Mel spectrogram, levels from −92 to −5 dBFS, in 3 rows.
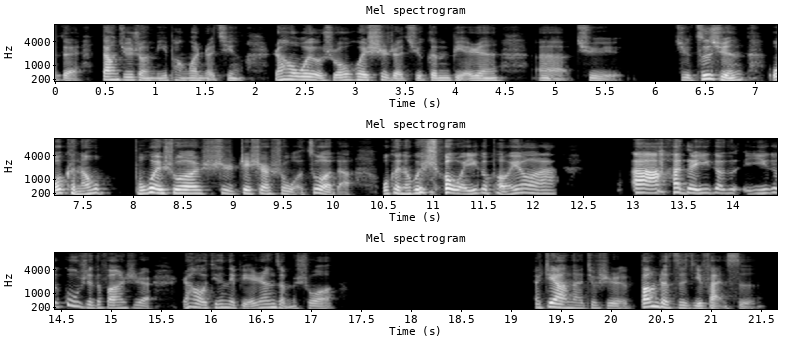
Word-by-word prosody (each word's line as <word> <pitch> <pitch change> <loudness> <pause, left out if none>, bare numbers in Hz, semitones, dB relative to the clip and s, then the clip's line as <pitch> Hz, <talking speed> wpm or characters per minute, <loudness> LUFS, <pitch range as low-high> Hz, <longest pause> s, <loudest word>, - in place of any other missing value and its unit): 对， 135 -3 -6 0.2
当 175 -1 +3
局 160 -2 -3
者 130 -5 -3
迷， 130 +1 -6
旁 135 -2 -10
观 130 -1 -4
者 125 - -6
清。 125 -4 -7 0.3
然 170 +3 -1
后 190 -1 +2
我 180 -1 +3
有 160 - +2
时 135 +3 -7
候 155 +3 0
会 160 -2 +2
试 150 0 -2
着 130 -3 -1
去 130 +2 -7
跟 135 0 -3
别 130 - -4
人 130 0 -1 0.3
呃， 130 -4 -6
去 130 -6 -8 0.5
去 145 -1 -7
咨 215 +12 +3
询。 160 -6 +2 0.2
我 200 +4 +6
可 205 - 0
能 215 +8 -1 0.2
不 185 0 0
会 235 -4 +8
说 200 -1 +5
是 195 -2 -5
这 200 +4 +2
事 190 0 -1
儿 170 - +2
是 175 0 -8
我 145 - -6
做 225 - +2
的， - - -11 0.3
我 185 - -3
可 200 - +3
能 175 0 -2
会 210 +4 +5
说 240 -1 +6
我 195 - +2
一 180 +4 +1
个 215 0 -2
朋 200 -5 -1
友 230 +2 0
啊， 195 -3 -2 0.7
啊， 235 +2 +7
对， 230 -4 +4
一 220 0 -5
个 225 -3 -3 0.2
一 195 +4 -7
个 240 0 -4
故 260 +3 -7
事 180 -7 -8
的 175 - -11
方 165 -1 -3
式， 160 -2 -11 0.3
然 - - -8
后 205 - -3
我 170 - -3
听 190 +3 -9
听 170 -3 -7
别 135 -2 -7
人 190 +4 -5
怎 175 - -8
么 - - -13
说。 135 +2 -10 2.0
呃， 185 - -10
这 225 - +1
样 190 -5 +5
呢 155 -1 -10
就 155 +2 -14
是 145 -3 -9
帮 225 +3 +5
着 195 - 0
自 160 -3 -9
己 140 0 -5
反 140 - -4
思。 120 - -13
175 Hz, 235 characters per minute, -22 LUFS, 140-205 Hz, 2.0 s, 会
